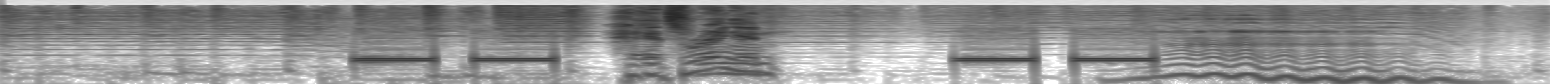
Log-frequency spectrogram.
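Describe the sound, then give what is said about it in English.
An outgoing phone call from Today FM to a rugby TMO ringing out: two pairs of steady electronic ring tones separated by a pause, with a burst of muffled talk between them and a wavering voice-like tone at the end. “It's ringing.”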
